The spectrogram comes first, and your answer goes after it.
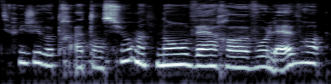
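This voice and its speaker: A woman yoga nidra teacher guiding a relaxation in a calm, soothing, unhurried way, with slow spoken instructions. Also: medium pitch.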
